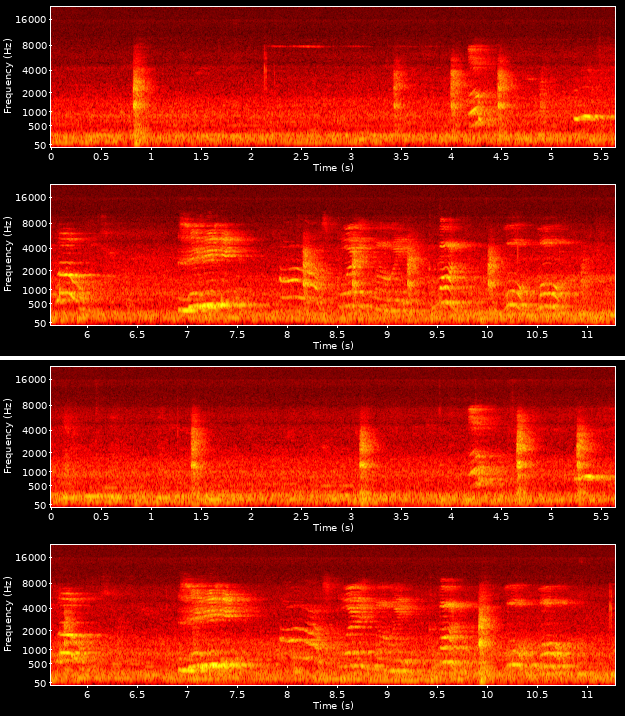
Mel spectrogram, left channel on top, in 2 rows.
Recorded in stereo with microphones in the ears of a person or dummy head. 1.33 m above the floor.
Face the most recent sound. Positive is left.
turn(degrees=45)  # may be behind; listen again after turning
